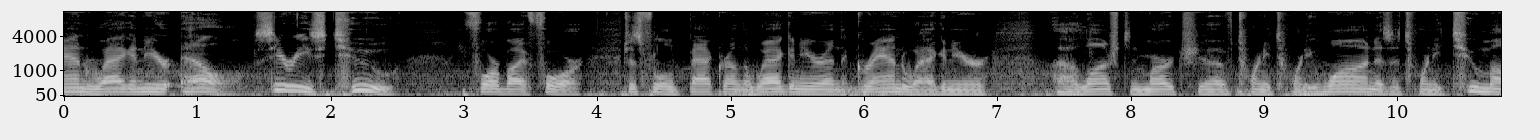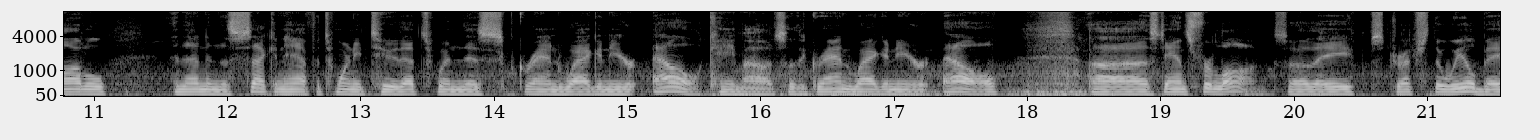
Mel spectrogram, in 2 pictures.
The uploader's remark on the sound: Takes you along for a live drive review to show you how the Grand Wagoneer L performs in real-time.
